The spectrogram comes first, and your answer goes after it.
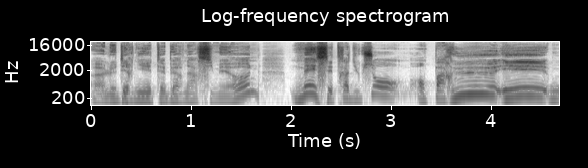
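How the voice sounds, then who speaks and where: A man talks fairly slowly at a high pitch with very wide pitch swings. The sound is dry and close with no echo. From Italian-speaking province. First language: Italian (speaking French). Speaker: author and translator. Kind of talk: interview monologue. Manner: hesitant, many fillers.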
